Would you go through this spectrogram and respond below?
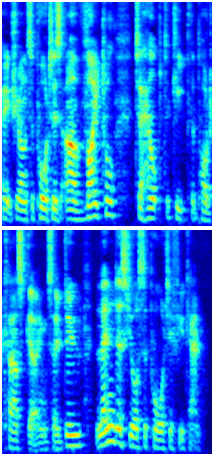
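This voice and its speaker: A man's voice: mid-range voice, lively intonation, moderate pace. A man hosting a podcast, interviewing a guest and addressing listeners. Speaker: podcast host.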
